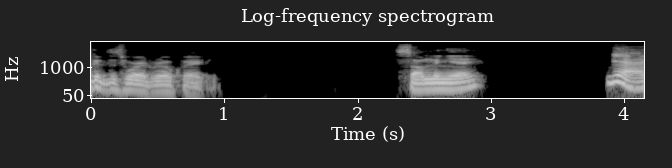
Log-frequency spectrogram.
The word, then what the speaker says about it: sommelier: It's spelled SOMMELIER.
